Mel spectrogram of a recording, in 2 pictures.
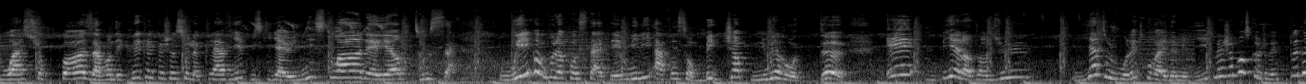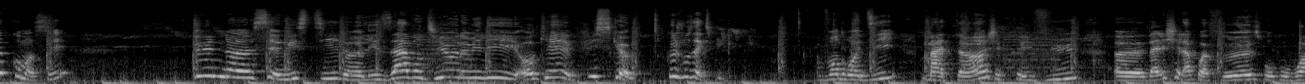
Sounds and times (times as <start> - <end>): Speech: 0.0 - 13.8, 15.0 - 20.4, 21.2 - 26.1
Music: 0.0 - 26.1.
